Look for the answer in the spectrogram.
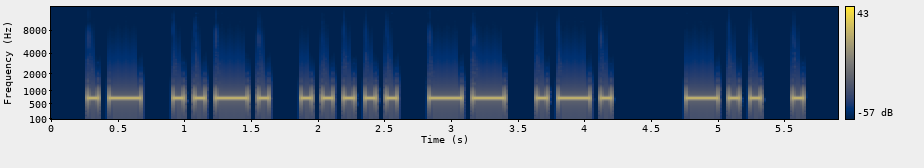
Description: Morse code, heard as a keyed tone, about 16 wpm, 700 Hz. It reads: AF5MR DE
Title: USA Callsign DE Callsign - 5 Characters - 15wpm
